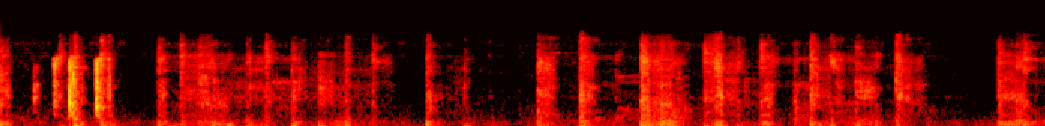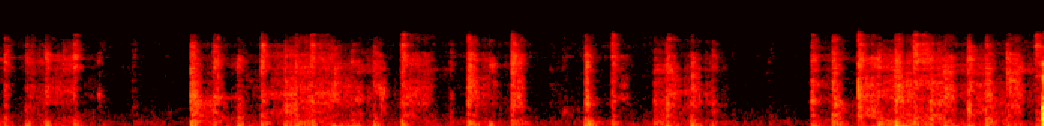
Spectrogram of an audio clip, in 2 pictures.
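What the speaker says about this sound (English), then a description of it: "So just a second while I type" Computer keyboard typing while entering a test post in a scheduling tool, bursts of quick close clicks separated by short pauses, fairly quiet with no talking.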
